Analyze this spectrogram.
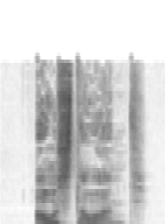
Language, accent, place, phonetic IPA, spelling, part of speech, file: German, Germany, Berlin, [ˈaʊ̯sdaʊ̯ɐnt], ausdauernd, adjective, De-ausdauernd.ogg
- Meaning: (verb) present participle of ausdauern; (adjective) persistent, tenacious, persevering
